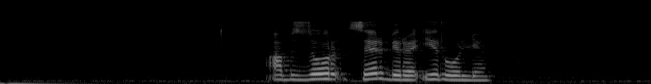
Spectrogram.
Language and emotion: Russian, neutral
